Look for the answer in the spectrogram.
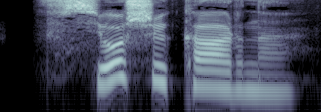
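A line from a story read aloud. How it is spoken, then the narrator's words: Sarcastic drawl, muttered. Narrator (Russian): не скрывая сарказма, протянул я, буркнул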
